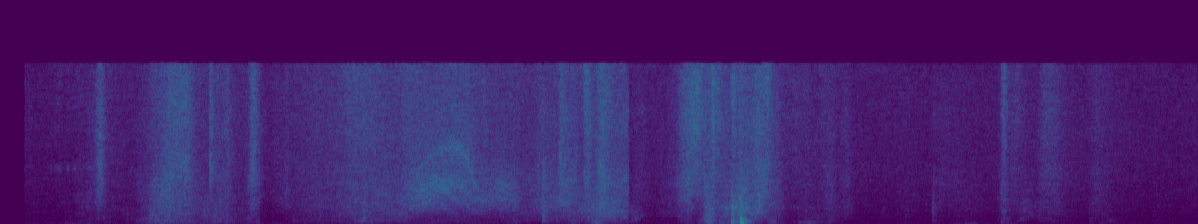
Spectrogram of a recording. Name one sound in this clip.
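Fabric rustles as pillows are moved and patted on a bed.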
